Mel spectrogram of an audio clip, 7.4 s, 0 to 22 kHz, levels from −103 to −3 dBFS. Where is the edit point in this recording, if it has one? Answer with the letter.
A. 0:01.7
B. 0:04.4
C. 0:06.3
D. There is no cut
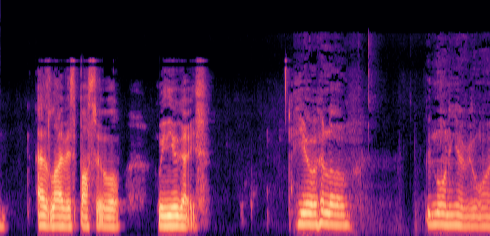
B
